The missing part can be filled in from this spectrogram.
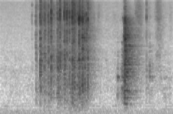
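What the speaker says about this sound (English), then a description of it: "I'm going to shuffle again." A deck of tarot cards being shuffled by hand: a crisp riffling burst lasting about half a second, a short pause, then a second quick riffle, close and clear in a quiet room.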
